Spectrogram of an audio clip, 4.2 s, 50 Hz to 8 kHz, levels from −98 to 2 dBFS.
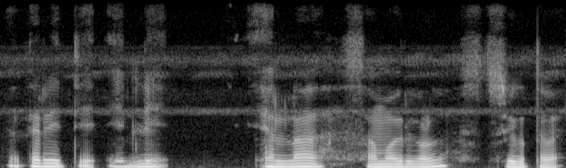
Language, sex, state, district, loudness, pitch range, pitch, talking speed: Kannada, male, Karnataka, Koppal, -15 LUFS, 130-145 Hz, 135 Hz, 85 wpm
